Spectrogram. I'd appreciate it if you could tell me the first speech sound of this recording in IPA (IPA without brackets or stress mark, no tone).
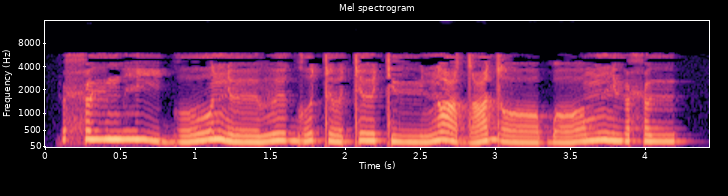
ħ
